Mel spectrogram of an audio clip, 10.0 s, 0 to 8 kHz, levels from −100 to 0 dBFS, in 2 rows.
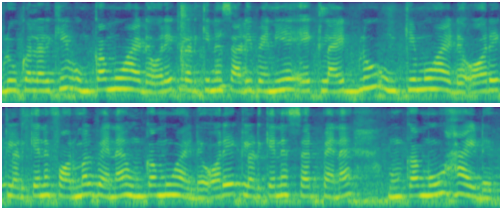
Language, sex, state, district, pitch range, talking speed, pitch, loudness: Hindi, female, Gujarat, Valsad, 250-280 Hz, 260 wpm, 265 Hz, -12 LUFS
